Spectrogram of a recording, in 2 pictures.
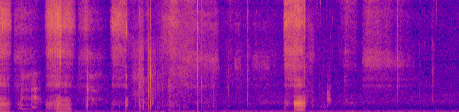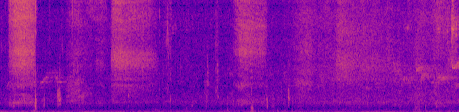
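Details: Dog with near-daily wheezing episodes, sometimes lasting several minutes, each ending in a large burp; short snorting, gasping breaths with a few brief whistling notes. Cause unknown to the owner.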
